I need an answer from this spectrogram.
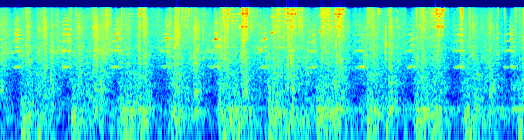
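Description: Passenger train running along the track, heard from the end of a carriage: a loud, continuous rumble with irregular knocks and rattles from the wheels and the carriage's steelwork.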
